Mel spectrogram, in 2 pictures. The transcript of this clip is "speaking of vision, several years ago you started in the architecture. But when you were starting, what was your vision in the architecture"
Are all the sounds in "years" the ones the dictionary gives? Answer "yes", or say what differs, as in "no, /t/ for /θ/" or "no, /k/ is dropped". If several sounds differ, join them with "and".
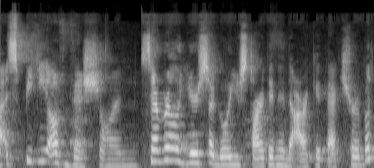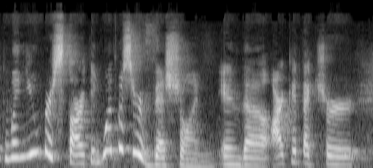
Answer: no, /s/ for /z/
